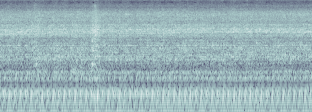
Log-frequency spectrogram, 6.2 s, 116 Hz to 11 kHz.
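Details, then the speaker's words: Volvo S60 T5 donor engine in cut-off front half: steady, even rapid firing with harsh open-pipe bark, no exhaust fitted; runs fine after removing the airbag control module, following a crank no start. "Well, I'm as happy as can be. It runs, finally."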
